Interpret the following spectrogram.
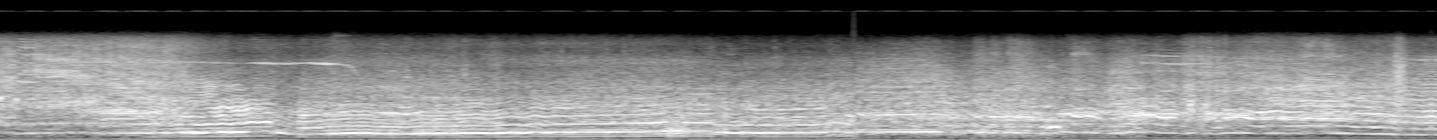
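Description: Two-litre rally kit car engine at high revs as the car drives flat out along a tarmac stage. The pitch drops briefly at gear changes about two and five seconds in.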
